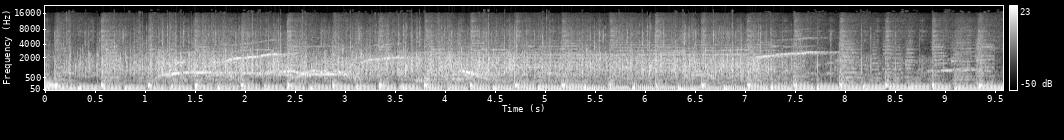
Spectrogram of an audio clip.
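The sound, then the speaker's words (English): Loud, dense canned, pre-recorded studio audience applause with scattered whoops and whistles, steady for the whole stretch, running over a rhythmic low musical backing before tapering slightly at the end. “Thank you for tuning in to The Hen House, the one podcast pre-recorded live in front of a canned studio audience.”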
